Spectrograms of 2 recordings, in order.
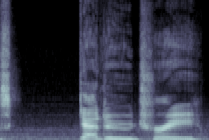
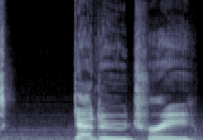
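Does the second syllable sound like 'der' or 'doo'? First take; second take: doo; doo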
